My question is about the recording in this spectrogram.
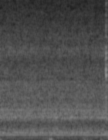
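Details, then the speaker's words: Homemade box fan built from a heater with elements, thermostat and knob removed, on a test run: steady airy rush with a faint low hum, even throughout with no rattles or rubbing, minimal vibration; runs cleanly. "a very clean white noise it's a good white noise"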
